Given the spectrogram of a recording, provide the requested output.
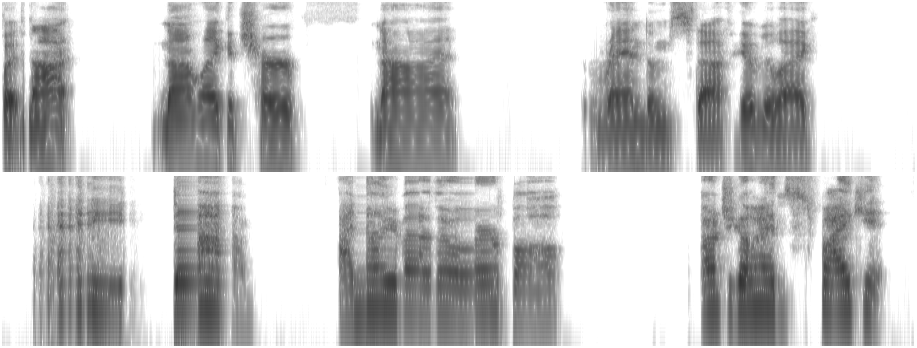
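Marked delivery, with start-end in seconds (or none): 7.2-13.4 mock, shrill, very high heckling yell. Retelling how a fan behind home plate heckles the pitcher: imitating a fan yelling. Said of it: "he's just yelling at you the whole time".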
